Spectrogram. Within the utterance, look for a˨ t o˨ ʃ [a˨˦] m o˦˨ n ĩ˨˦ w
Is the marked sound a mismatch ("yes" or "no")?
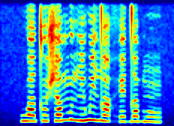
no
